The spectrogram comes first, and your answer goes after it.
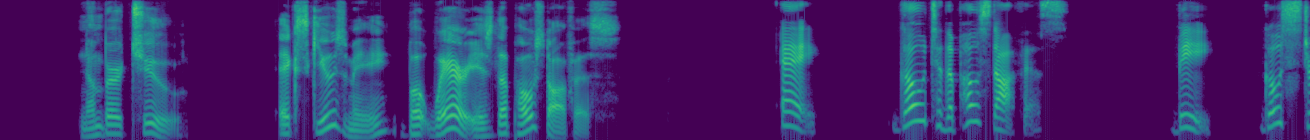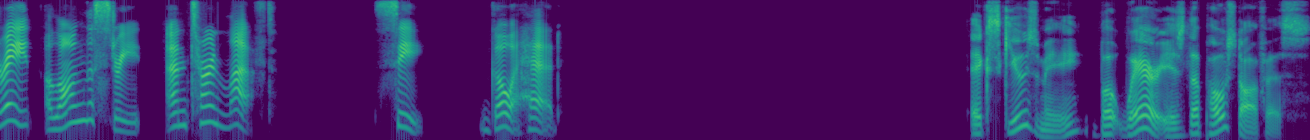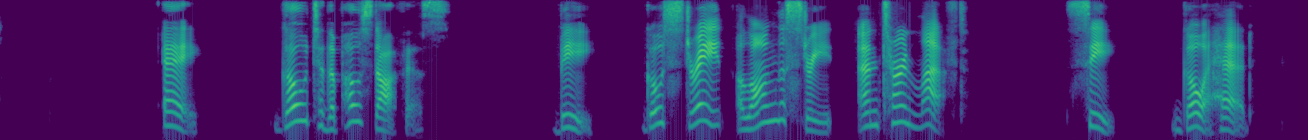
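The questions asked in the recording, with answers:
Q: Excuse me, but where is the post office?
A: B: Go straight along the street and turn left.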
